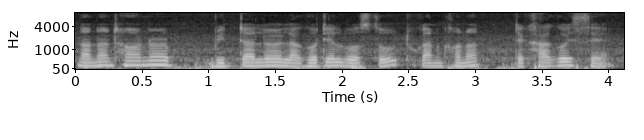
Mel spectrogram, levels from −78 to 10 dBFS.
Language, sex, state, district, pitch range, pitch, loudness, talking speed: Assamese, male, Assam, Kamrup Metropolitan, 130-155 Hz, 140 Hz, -15 LUFS, 100 wpm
